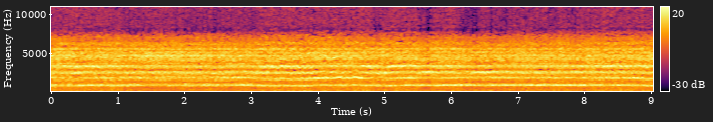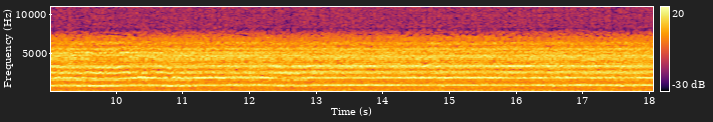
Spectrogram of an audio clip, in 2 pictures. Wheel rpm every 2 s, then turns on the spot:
210, 220, 230, 230, 220, 220, 230, 230, 230.
none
